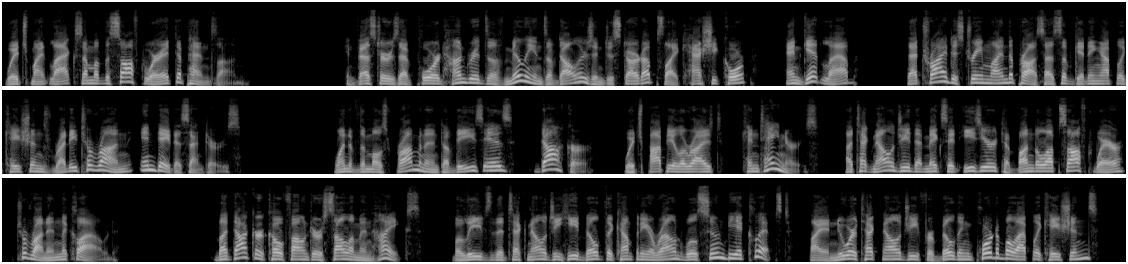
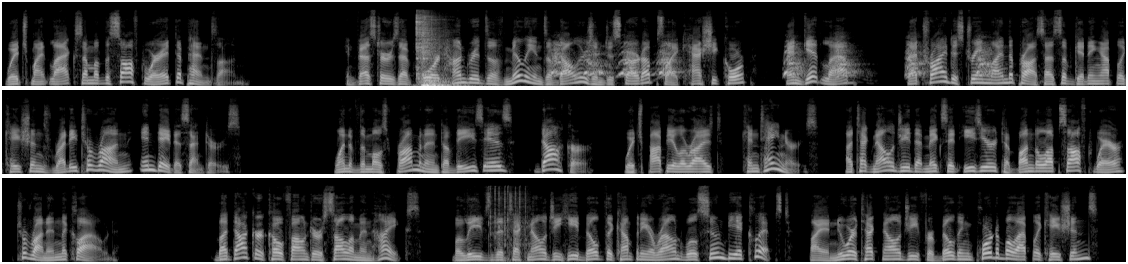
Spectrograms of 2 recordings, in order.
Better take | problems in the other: first | door banging; loud; at 4 s; peak 3 dB above the speech // dog barking; noticeable; from 5.5 to 10 s; peak 3 dB below the speech // keyboard typing; noticeable; at 27 s; peak 10 dB below the speech

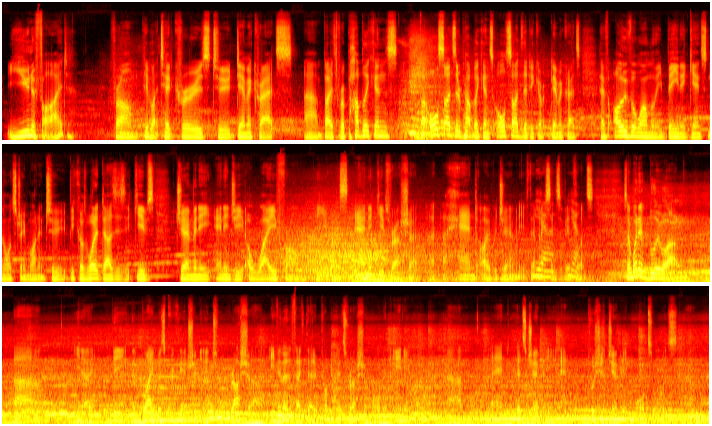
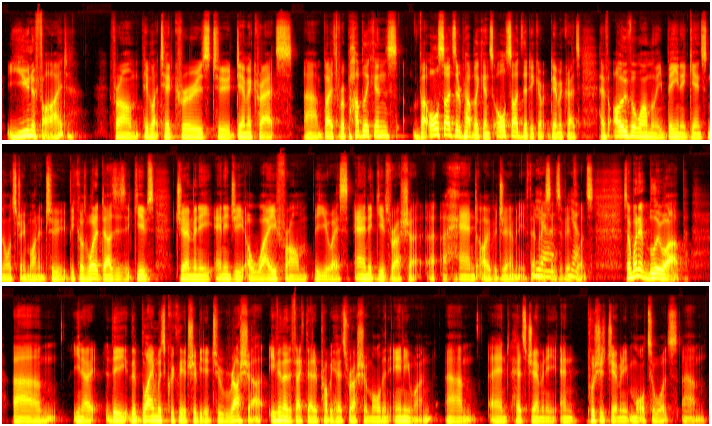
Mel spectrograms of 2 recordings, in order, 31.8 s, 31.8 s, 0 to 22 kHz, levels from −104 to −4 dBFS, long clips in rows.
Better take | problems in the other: second | traffic noise; very loud; throughout; 2 dB above the speech

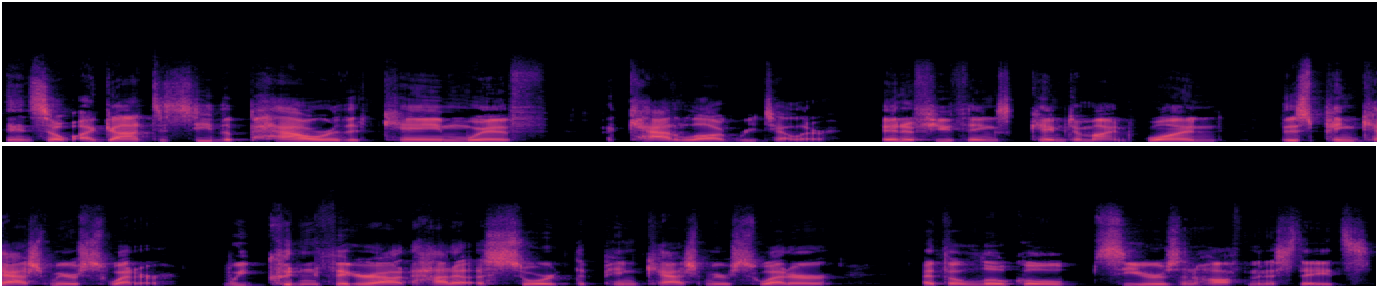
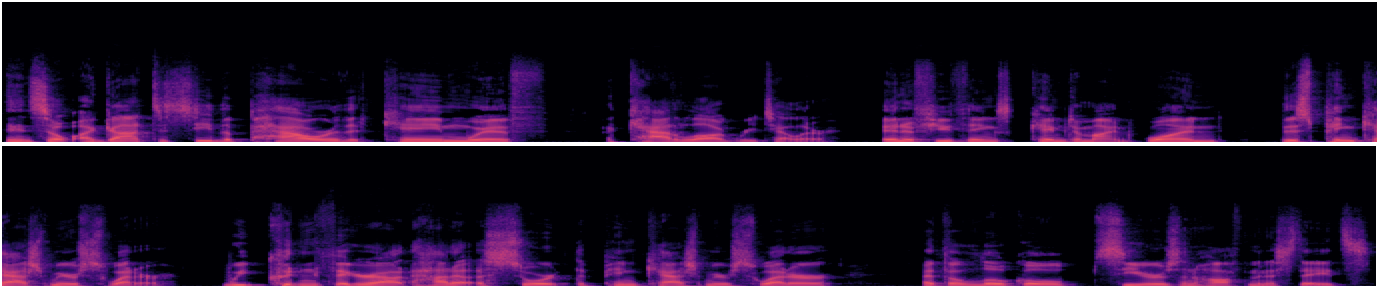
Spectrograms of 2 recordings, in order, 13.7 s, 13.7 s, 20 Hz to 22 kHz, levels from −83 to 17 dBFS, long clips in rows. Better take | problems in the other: second | thin; very; fading below 350 Hz

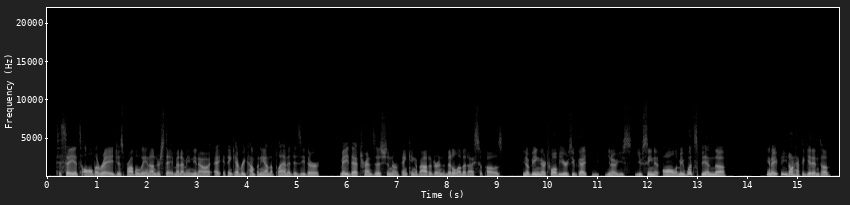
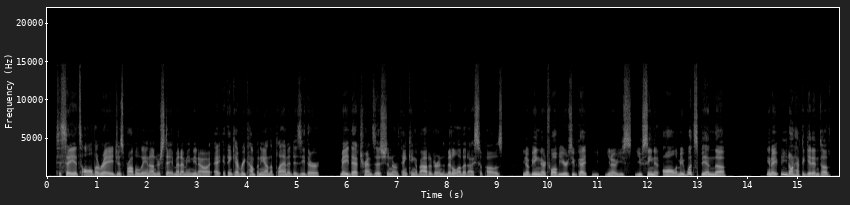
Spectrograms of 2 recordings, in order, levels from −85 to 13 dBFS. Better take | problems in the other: second | muffled; very; fading above 3.5 kHz

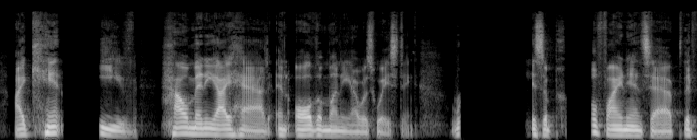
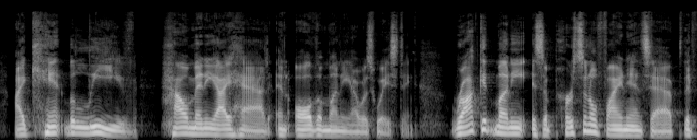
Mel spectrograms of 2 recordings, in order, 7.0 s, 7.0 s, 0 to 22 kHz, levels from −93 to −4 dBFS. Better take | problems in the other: second | audio cutting out; at 0.5 s, at 4.5 s for 0.5 s and at 5.5 s

